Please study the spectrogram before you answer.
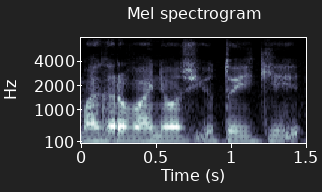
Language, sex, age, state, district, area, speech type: Kashmiri, male, 45-60, Jammu and Kashmir, Srinagar, urban, spontaneous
